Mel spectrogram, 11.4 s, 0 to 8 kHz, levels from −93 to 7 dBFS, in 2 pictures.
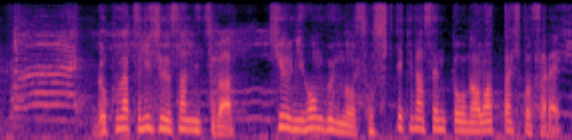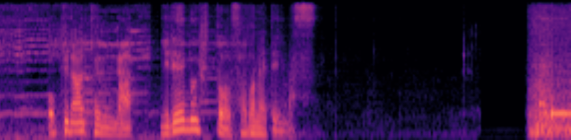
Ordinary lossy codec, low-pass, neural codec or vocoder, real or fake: none; 7.2 kHz; codec, 32 kHz, 1.9 kbps, SNAC; fake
